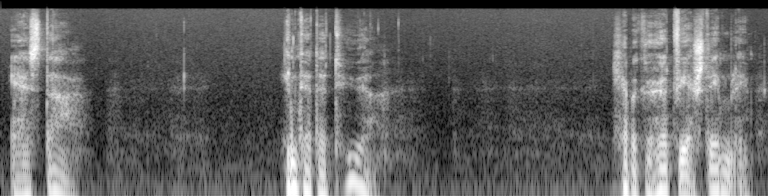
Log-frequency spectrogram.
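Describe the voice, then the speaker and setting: A frightened, suspicious man in a radio drama, with a very deep, husky voice. He talks in a hushed but agitated, insistent manner, as if someone were listening. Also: expressive, unhurried, full character voice. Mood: hushed, wary. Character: frightened, suspicious man hiding from a stalker at night. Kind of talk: German radio play acting.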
